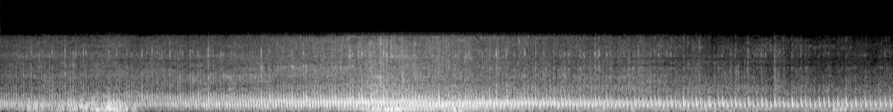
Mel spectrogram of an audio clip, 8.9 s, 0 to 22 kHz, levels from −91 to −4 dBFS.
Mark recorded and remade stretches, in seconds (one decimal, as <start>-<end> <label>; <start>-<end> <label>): 0.0-4.2 remade; 4.2-5.6 recorded; 5.6-7.1 remade; 7.1-8.4 recorded; 8.4-8.9 remade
